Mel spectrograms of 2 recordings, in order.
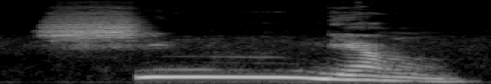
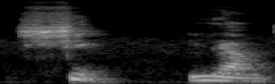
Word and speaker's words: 식량: Another example, 신냥, 신냥. not 식량.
